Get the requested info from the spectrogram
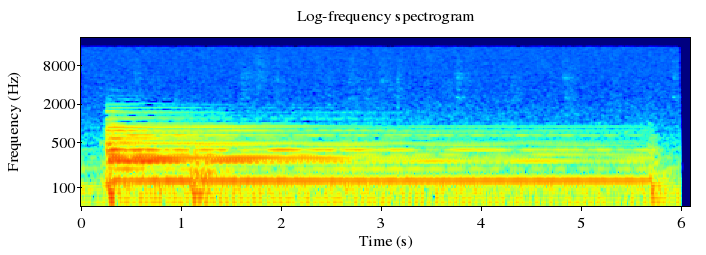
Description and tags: Piano Chord C
Some snippets played while ago on old grand piano
chord, piano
